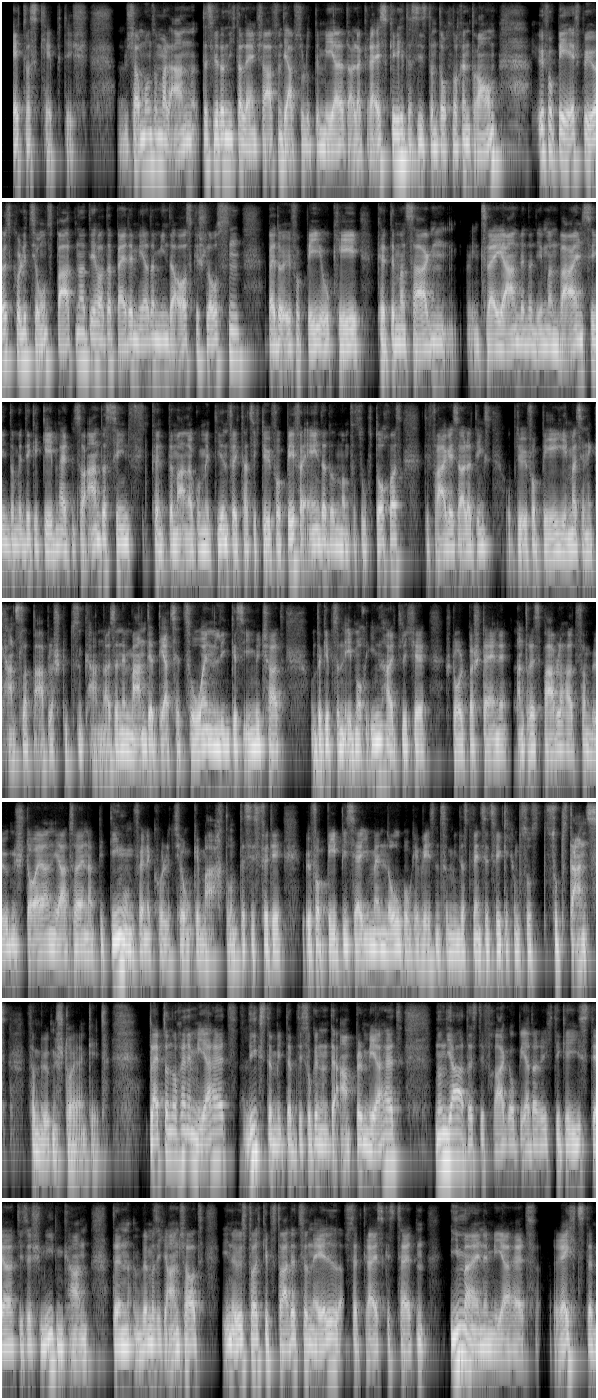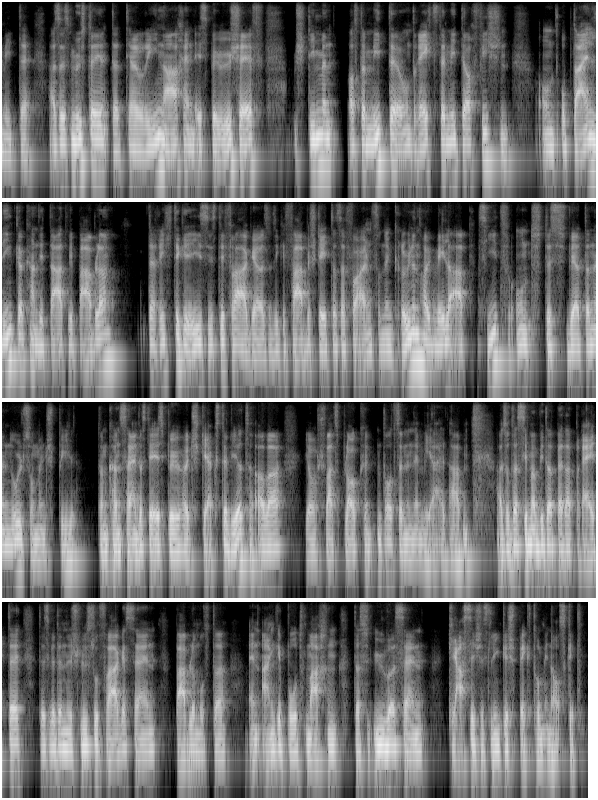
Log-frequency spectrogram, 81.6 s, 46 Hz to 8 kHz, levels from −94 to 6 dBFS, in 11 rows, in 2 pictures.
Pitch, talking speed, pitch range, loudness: 85 Hz, 205 wpm, 75-100 Hz, -19 LUFS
